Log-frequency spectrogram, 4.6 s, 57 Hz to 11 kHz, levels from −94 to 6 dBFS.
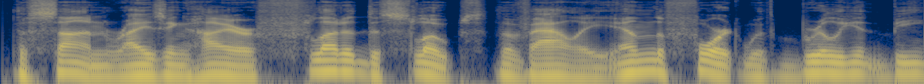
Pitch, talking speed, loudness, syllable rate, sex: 100 Hz, 195 wpm, -18 LUFS, 4.7 syllables/s, male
